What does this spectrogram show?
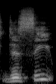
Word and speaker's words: deceit: Oh my gosh, deceit rhymes with receipt.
